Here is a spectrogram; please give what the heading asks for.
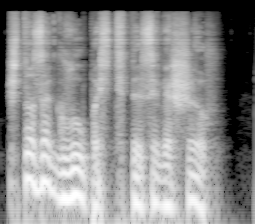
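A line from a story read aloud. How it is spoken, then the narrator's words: Sighing. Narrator (Russian): вздохнул Блюм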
